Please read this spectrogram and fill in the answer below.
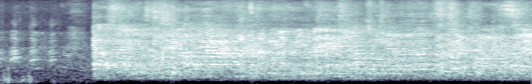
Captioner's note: crowd chatting; laughs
